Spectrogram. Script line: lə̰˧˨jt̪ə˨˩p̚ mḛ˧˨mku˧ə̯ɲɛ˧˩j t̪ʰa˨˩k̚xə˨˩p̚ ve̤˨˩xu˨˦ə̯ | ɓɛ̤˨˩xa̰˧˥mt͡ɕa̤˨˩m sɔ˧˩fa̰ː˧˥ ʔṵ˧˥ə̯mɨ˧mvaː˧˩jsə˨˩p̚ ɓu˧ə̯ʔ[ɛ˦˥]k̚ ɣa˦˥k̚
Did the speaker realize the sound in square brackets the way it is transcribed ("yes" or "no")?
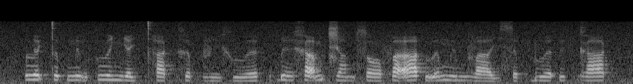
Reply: no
